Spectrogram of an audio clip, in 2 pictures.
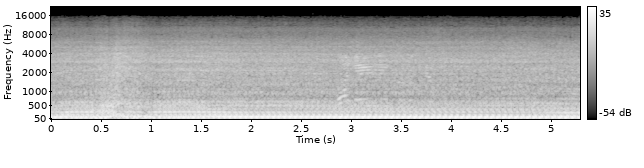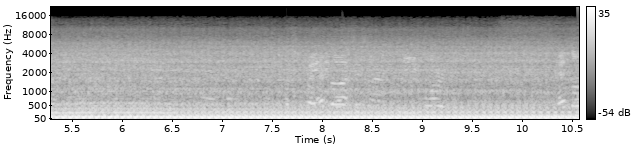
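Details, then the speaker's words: Benda Dark Flag 500 Commander, 500cc V4 with belt drive, stock classic exhaust: deep, even burble holds steady with no misses, knocks or rattles; stock exhaust sound, normal idle. "Kasama na dito sa Yan yung tunog ng stock."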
